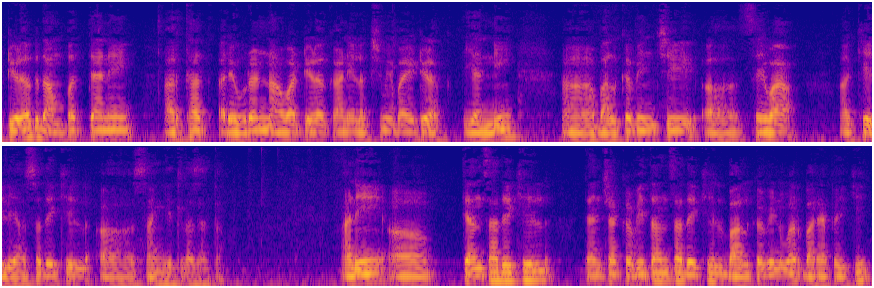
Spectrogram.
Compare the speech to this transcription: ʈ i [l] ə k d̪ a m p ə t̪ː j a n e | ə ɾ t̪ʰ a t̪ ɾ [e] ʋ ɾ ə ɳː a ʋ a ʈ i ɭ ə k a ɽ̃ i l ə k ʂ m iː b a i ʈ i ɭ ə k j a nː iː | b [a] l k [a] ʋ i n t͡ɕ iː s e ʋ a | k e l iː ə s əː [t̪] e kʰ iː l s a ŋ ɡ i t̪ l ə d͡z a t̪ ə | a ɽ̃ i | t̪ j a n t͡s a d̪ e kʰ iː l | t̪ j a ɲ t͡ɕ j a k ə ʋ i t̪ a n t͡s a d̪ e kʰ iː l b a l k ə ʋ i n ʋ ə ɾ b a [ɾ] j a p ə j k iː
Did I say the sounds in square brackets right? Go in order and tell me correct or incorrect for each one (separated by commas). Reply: incorrect, correct, correct, incorrect, incorrect, correct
